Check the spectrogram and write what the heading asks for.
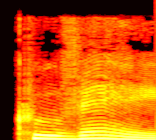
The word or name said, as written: cuvee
